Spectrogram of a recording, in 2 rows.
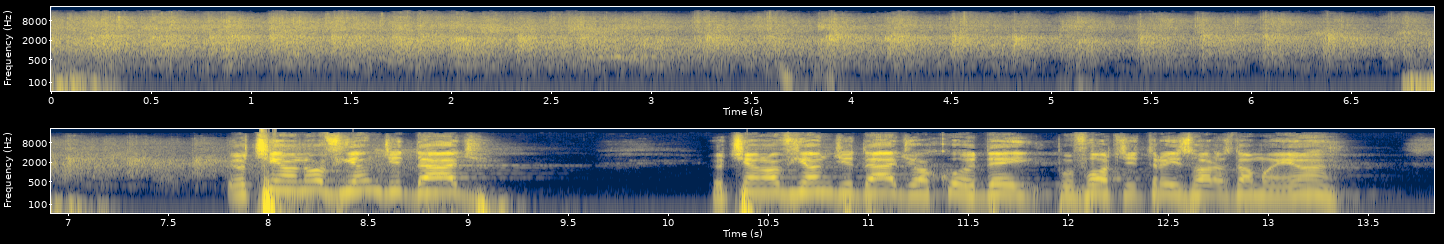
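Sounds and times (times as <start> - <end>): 
large audience applauding: 0.0 - 8.3
low thumps: 6.8 - 7.2
speech: 7.8 - 9.2, 10.2 - 13.4.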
